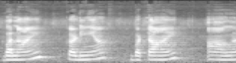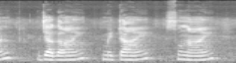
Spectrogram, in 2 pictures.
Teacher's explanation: उनकी जो ध्वनि होती है, जो उच्चारण होता है वो हमारे नाक से होता है, जबकि अनुनासिक का उच्चारण जो है हमारे नाक से कम और मुंह से अधिक होता है, और उनके ऊपर जो है चंद्र बिंदु लगी होती है।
